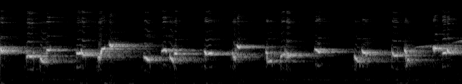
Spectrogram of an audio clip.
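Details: Sooty-headed bulbul in full gacor song, ngiwir followed by long ropel: mellow, fluty whistled notes bouncing up and down in short linked phrases of two or three notes, delivered steadily without a break.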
